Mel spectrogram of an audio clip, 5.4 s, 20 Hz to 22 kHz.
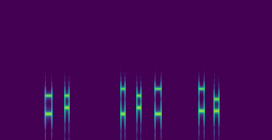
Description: DTMF, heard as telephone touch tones, dialled by hand, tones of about 100 ms. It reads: 50 B0B C7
